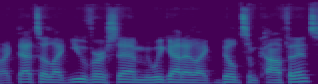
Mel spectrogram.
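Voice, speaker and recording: In an ordinary speaking voice, a man talks at a fairly quick pace and medium pitch, with a dry, close sound with no echo. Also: quiet background. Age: 30s. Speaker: podcast host, catching coach. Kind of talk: casual interview.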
